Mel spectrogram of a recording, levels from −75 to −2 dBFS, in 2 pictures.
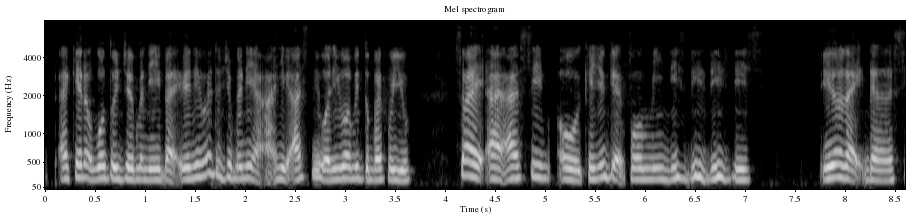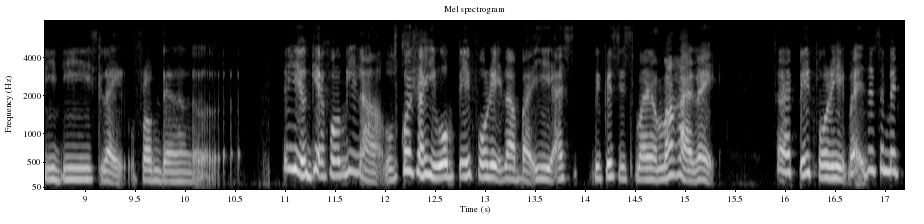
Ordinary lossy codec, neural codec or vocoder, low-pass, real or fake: none; codec, 16 kHz, 8 kbps, FreqCodec, smaller model; 7.2 kHz; fake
